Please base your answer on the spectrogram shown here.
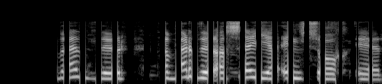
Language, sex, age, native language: Icelandic, female, 11, Icelandic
